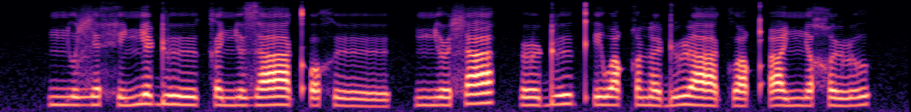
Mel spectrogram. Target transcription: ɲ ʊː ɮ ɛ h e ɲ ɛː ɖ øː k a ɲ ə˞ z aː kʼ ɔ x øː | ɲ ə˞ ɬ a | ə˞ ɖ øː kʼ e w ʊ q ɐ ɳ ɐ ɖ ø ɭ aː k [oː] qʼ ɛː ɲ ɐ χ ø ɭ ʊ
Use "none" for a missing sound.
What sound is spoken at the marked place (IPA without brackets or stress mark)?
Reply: oː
